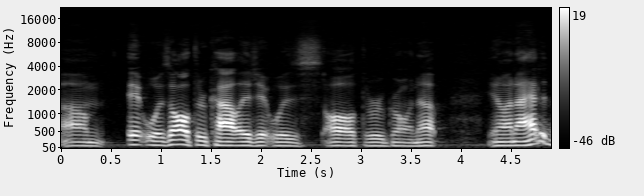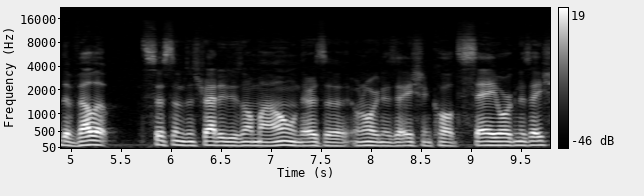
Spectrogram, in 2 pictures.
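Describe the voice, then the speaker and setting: Here a man speaks with a Baltimore accent. His intonation is fairly even. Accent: Baltimore American English. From Baltimore, US. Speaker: college basketball coach. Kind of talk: interview on coach's show. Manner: repeats words, occasional blocks.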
